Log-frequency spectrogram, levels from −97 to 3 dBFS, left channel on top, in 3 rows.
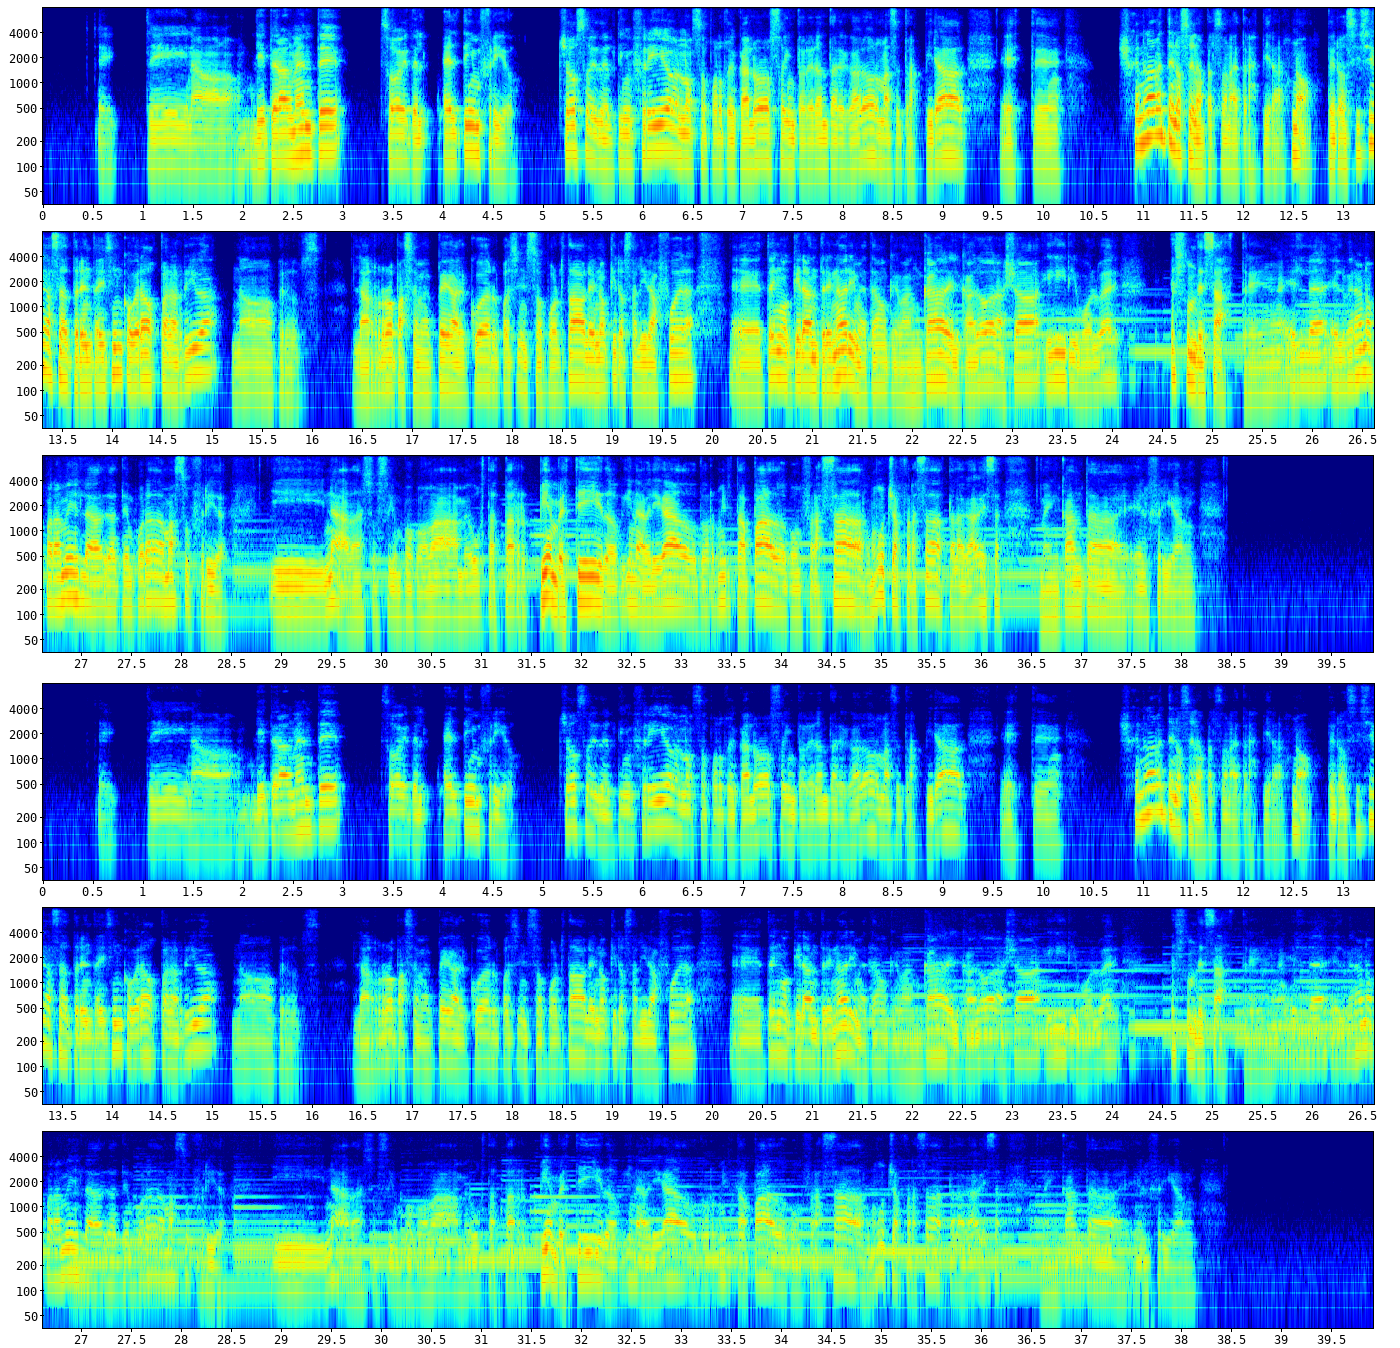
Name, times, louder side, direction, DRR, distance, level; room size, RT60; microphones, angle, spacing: voice 1, 1.0-3.0 3.4-4.7 5.2-10.2 10.8-16.0 16.4-24.3 24.6-28.5 28.9-38.5, left 7 dB, 80° left, 0.3 m, -32 dB
sound 1, 21.5-37.7, right 3 dB, 70° right, 0.6 m, -45 dB
2.5 x 2.1 x 3.4 m
head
